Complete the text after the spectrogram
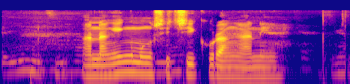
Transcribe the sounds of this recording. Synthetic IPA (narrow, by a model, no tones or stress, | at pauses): ʔanaŋɪŋmʊŋsid̥ʒ̥i̤kʰuɾaŋane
